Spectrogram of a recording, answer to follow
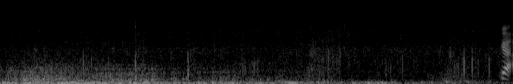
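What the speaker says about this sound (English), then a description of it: "Thunderbolts and lightning, very, very frightening." Steady thunderstorm ambience in the ghost-hunting video game Phasmophobia, with continuous heavy rain and low rolling thunder rumbling underneath, plus a few faint clicks and a sharper sound at the end.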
